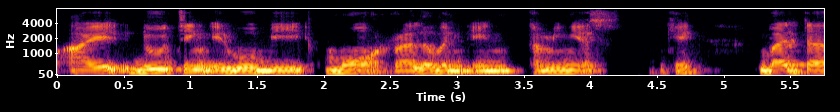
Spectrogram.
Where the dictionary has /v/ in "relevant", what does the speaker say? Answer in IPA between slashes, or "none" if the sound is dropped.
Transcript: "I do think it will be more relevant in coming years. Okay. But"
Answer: /v/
